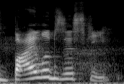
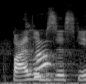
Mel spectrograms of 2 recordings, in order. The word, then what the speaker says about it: Bialobzyski: It's Bialobzyski. Bialobzyski.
